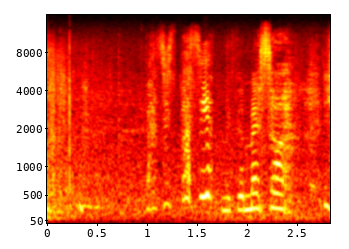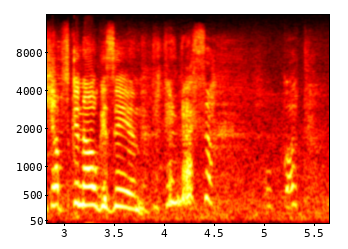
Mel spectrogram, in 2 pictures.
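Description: A second woman answers in a loud, upset voice.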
